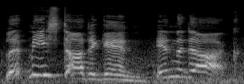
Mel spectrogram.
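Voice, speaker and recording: A woman playing a despairing, scornful woman in an audio drama monologue, haltingly lecturing an unseen listener on humanity's end. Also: high-pitched, very animated, fairly bright tone, a little hiss or hum, voice pushed up, heavily acted. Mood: mocking, exasperated. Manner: deliberate, halting, rhetorical, addressing an unseen listener.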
